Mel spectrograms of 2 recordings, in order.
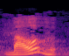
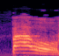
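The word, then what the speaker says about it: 炮: ¿Baob? Paob. Ah, Paob. Me extraña. No, Pa eso con no P. yo lo estaba pronunciando mal. El tiracohetes es con P, como sabe cualquiera.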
